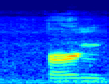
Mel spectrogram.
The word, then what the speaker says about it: Byrne: day is finally here the burn dairy in endicott and yes i did pronounce it correctly is finally open it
